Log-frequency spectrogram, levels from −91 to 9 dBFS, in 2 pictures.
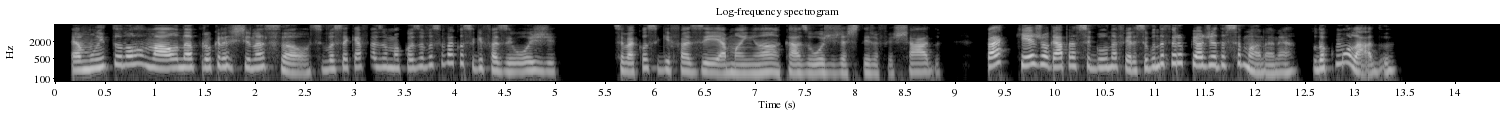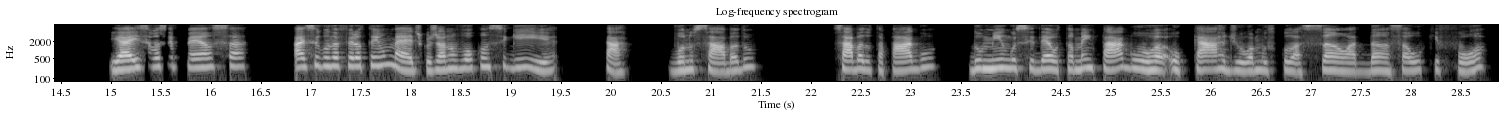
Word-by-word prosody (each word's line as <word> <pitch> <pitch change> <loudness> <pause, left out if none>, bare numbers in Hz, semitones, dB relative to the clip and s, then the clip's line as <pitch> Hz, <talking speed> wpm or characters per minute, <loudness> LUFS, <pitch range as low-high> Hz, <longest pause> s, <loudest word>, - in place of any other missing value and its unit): é 200 0 +2
muito 250 +8 -2
normal 255 -7 +3
na 245 0 +2
procrastinação. 240 - -4
Se 200 - -12
você 220 +3 -5
quer 250 +1 -4
fazer 260 -1 -10
uma 235 -2 -6
coisa 240 +3 -8
você 295 +3 -9
vai 350 - -3
conseguir 330 -10 -7
fazer 190 -5 -4
hoje, 180 0 -7 0.5
você 195 - -8
vai 175 - +2
conseguir 205 -1 -7
fazer 175 -3 -4
amanhã 160 +2 -3
caso 155 0 -3
hoje 160 -1 -6
já 160 +1 -9
esteja 155 0 -8
fechado. 170 +3 -5 0.5
Pra 280 +6 +8
que 305 -1 +1
jogar 285 -4 +3
para 280 +1 -3
segunda-feira? 245 -5 -3
Segunda-feira 275 - -3
é - - -24
pior 295 -5 +2
dia 300 0 -1
da 300 - -6
semana, 240 - -2
né, 165 +3 -9
tudo 225 0 -3
acumulado. 230 - -2 1.6
E 200 - 0
aí 215 +3 +10
se 250 - -4
você 265 +2 -4
pensa: 260 +2 +2 0.5
"Ai, 250 +1 +10
segunda-feira 275 0 +2
eu 270 - -4
tenho 285 +1 -2
um - - -5
médico, 195 -9 +2
já 205 +1 +3
não 225 +2 -3
vou 230 +1 -4
conseguir 255 -1 -4 0.3
ir", 205 - -17 0.4
tá, - - +4 0.4
vou 190 +1 -3
no 210 - -3
sábado, 200 +5 +2 0.7
sábado 210 -1 +4
tá 195 -1 -9
pago, 210 +8 +3 0.3
domingo 225 +3 0
se 225 -1 0
der 215 +2 +3
eu 210 - 0
também 210 +3 -3
pago 230 +1 +5
o 205 0 +1
o 195 - -8
cardio, 200 -2 +4
a - - 0
musculação, 190 0 -2
a 180 - 0
dança, 185 +2 -4
o 190 +2 -6
que 205 0 -15
for, 190 +5 -6
215 Hz, 165 wpm, -23 LUFS, 190-255 Hz, 1.6 s, aí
